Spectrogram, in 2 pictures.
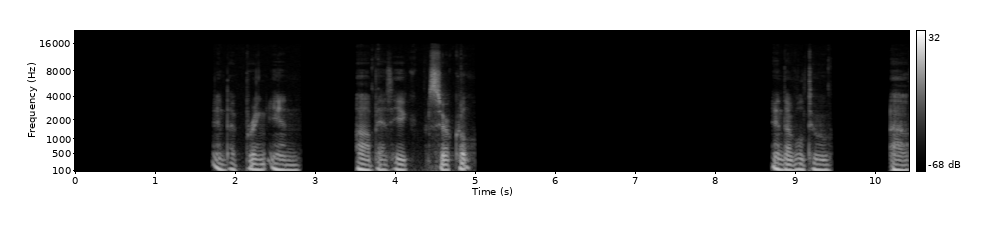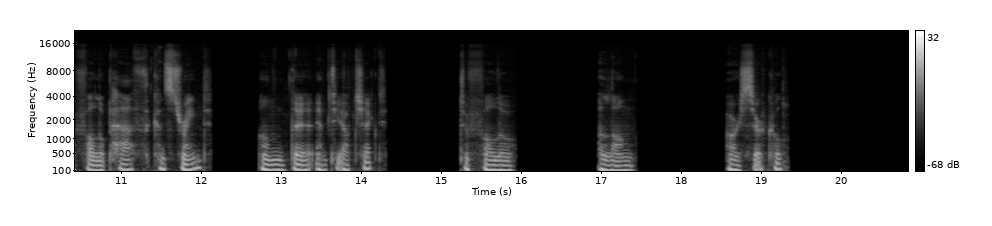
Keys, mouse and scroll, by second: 1.0 shift+a, 4.4-6.6 alt+middle drag, 6.6 click, 8.1 click, 9.4-12.5 drag, 14.6 click, 17.6-20.0 middle drag.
